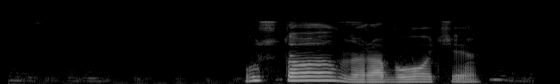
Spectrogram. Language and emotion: Russian, sad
